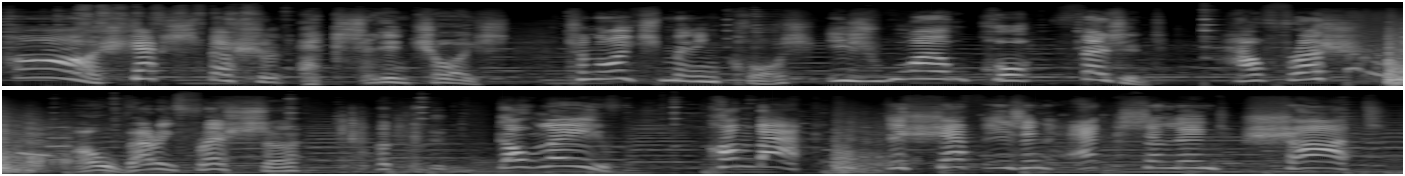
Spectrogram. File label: Animation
